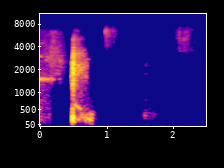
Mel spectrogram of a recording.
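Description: A person clearing their throat once, sharply, about half a second in, just after a breathy hiss.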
